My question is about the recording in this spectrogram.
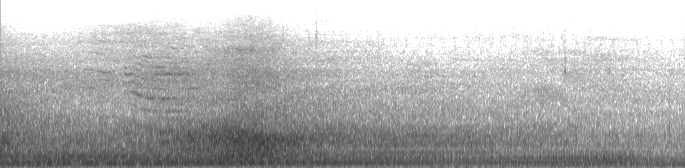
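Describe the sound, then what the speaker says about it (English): Heavy traffic rumbles along a busy road, a vehicle swelling louder as it passes close by and then fading into a steady engine drone. "Why are there so many loud vehicles here?"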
